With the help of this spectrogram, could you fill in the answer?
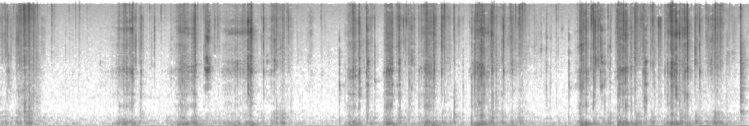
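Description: A solid pink soap bar held in the hand is scraped with a dark blade that has a blue handle, and the shavings pile up below. Repeated crisp, crackly scraping strokes come in bursts, with a bright hissing edge over a soft low thud between quieter pauses.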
